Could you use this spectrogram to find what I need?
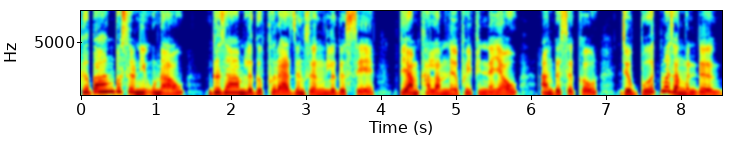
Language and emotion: Bodo, happy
